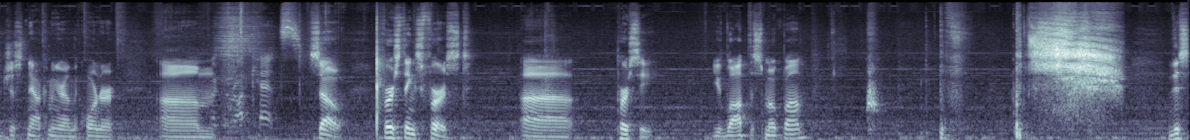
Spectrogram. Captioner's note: thud, hiss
